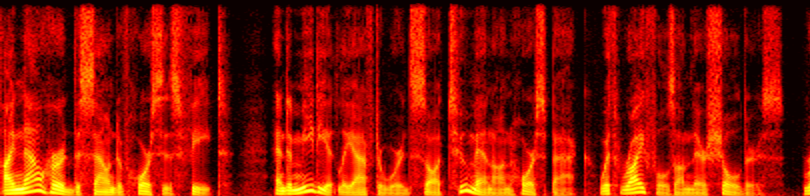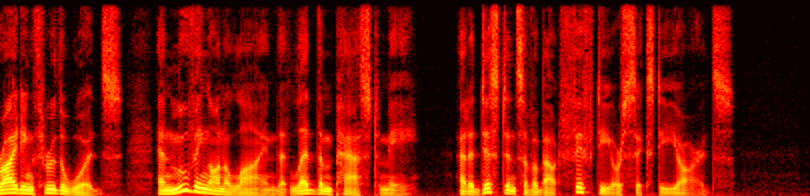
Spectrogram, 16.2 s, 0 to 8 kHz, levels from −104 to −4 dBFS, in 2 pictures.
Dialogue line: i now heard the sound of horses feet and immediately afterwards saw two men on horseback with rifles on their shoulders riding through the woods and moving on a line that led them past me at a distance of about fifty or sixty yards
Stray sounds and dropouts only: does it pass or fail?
pass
